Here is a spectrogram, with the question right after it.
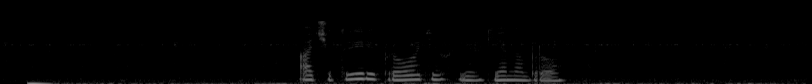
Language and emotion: Russian, sad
